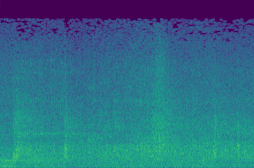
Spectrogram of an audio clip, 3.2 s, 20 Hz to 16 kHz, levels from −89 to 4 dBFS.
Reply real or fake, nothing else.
real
